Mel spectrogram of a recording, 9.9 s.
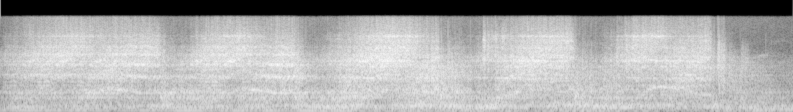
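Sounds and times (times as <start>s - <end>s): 
TARDIS materialisation sound: 0.0s - 9.9s.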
